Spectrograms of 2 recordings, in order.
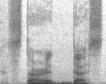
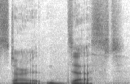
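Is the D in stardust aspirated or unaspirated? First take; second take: unaspirated; aspirated. First: The D sound is soft and unaspirated. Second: The D sound has a puff of breath. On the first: The speaker calls it wrong. "instead of like stardust" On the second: The speaker calls it right. "it would be better if it were like an aspirated D sound"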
